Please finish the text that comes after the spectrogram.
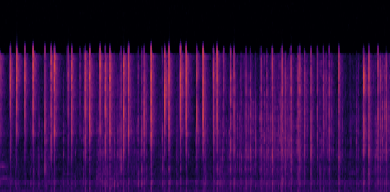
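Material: Leather.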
